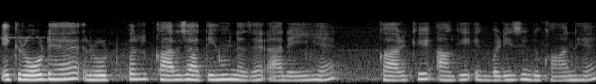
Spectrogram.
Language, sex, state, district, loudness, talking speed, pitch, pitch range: Hindi, female, Uttar Pradesh, Budaun, -17 LUFS, 200 wpm, 215 Hz, 205-230 Hz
